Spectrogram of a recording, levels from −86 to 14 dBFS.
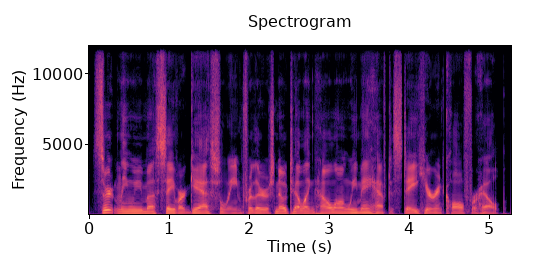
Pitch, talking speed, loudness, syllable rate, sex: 105 Hz, 260 wpm, -18 LUFS, 6.0 syllables/s, male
